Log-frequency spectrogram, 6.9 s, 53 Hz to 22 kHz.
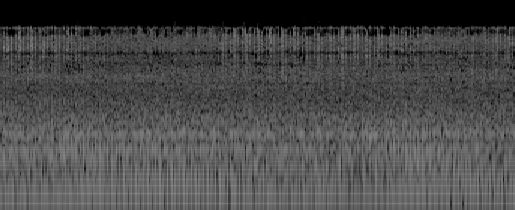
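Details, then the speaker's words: RAM Hemi V8 at idle: loud, sharp ticking, about three per second, from the driver's side. The cause was a cracked driver-side downpipe to the catalytic converter leaking exhaust. "Customer complaint loud ticking noise from the driver's side."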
